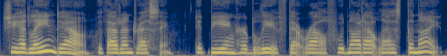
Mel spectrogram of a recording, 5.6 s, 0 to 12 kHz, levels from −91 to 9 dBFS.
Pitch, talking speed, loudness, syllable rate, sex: 230 Hz, 180 wpm, -17 LUFS, 4.3 syllables/s, female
